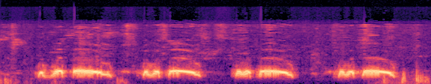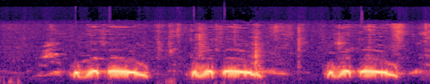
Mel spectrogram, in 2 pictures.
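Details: Spotted dove of Malaysian stock, kept and shown in top singing form, said to sing from morning to night: mellow low cooing phrases, each of two or three notes, repeated in groups of about one per second with short pauses between bursts.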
